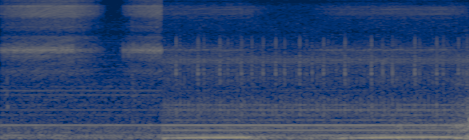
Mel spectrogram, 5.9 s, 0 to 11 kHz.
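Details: N scale Kato F7A locomotive after overhaul and cleaning, tested on track: soft, steady motor hum with constant pitch and some low track rumble. Motor runs smoothly, normal running.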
